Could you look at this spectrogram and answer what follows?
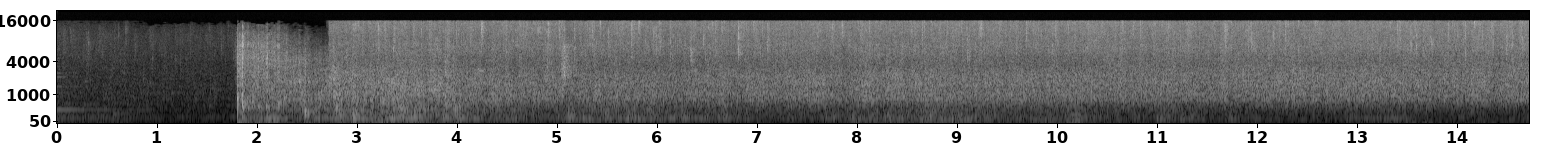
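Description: Heavy rain of a mountain thunderstorm pouring down steadily, with a sudden thunderclap and low rumble about two seconds in.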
